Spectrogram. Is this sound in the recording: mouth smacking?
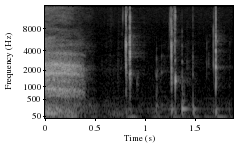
yes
